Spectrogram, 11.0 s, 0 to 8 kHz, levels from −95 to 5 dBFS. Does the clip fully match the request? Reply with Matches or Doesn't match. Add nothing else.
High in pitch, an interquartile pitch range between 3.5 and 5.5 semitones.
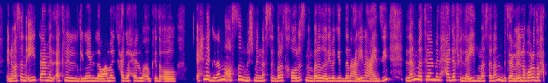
Doesn't match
